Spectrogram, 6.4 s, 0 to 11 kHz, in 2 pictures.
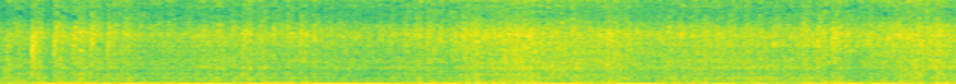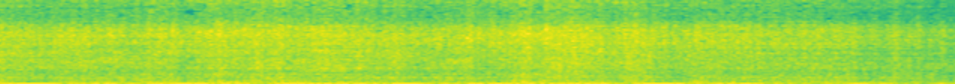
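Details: TVS Apache RTR 160 after replacing the timing chain tensioner assembly to cure engine noise: steady, even low idle with a smooth beat and no rattle or ticking on top; engine running healthy.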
